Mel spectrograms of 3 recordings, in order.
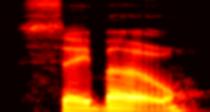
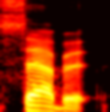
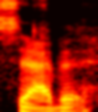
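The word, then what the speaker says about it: sabot: but it's actually pronounced sabbo it's not sabit it's pronounced Sabo it's actually a French term in Indiana it's sabbot yeah yeah it's gonna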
